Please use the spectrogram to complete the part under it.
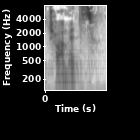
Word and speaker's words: chametz: Now, the word leaven in the Hebrew is, I don't know, probably can't pronounce it right, but to me it's chametz. Chametz? And it's spelled C-H-A-M-E-T-Z.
